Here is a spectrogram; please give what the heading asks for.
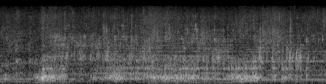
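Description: A toilet flushes, a steady rushing swirl of water lasting a few seconds with gurgling pulses, heard alone with no talking.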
